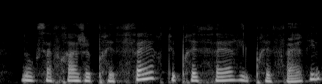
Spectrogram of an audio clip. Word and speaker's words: préfère: Mais quand j'ai un E muet, j'ouvre cette voyelle. Donc, au lieu d'être et, elle va devenir est. Je change le sens de l'accent. D'accord? Je passe d'un et, d'un accent aigu à un accent grave pour passer du et au est.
